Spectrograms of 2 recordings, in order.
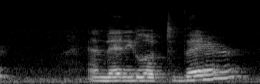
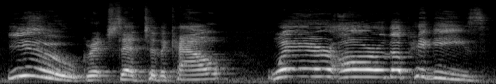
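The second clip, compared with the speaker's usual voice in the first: bossy witch; 7 semitones higher, 5 dB louder than usual. Acted. Witch demands piggies from cow.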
